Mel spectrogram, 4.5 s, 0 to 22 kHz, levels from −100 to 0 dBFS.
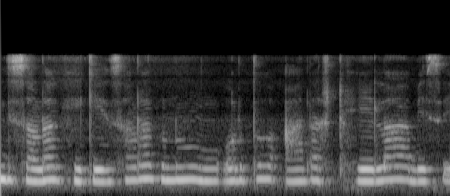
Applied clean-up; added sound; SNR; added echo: none; none; none; reverberation time 0.3 s.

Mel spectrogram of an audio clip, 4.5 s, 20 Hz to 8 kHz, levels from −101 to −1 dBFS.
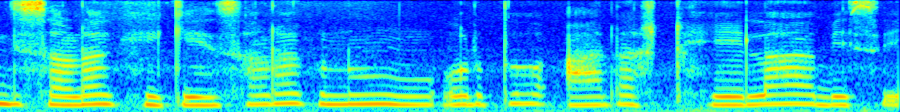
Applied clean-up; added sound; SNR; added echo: none; none; none; none.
